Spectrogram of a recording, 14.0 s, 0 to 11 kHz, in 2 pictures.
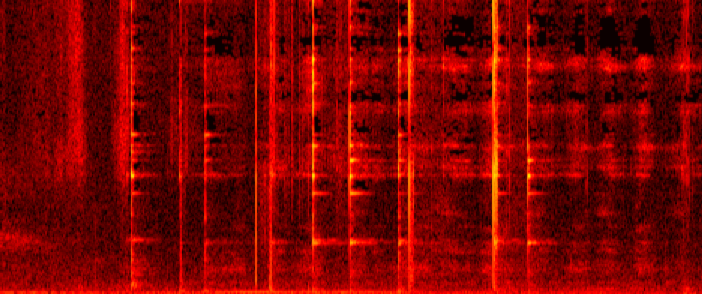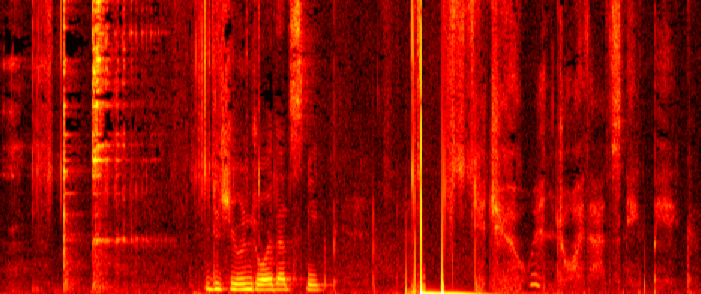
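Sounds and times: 
spoon softly scraping in a cup: 0:01.2 - 0:09.2
spoon swirling and tapping inside a cup: 0:01.3 - 0:05.9, 0:07.1 - 0:08.6
speech: 0:09.1 - 0:10.4.

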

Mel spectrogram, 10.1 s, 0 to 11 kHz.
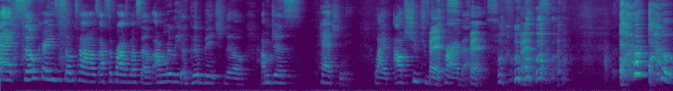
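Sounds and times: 
speech: 0:00.2 - 0:08.4, 0:09.3 - 0:10.0
laughter: 0:07.4 - 0:08.5
harsh raspy throaty coughs: 0:08.0 - 0:08.6, 0:09.2 - 0:10.0.

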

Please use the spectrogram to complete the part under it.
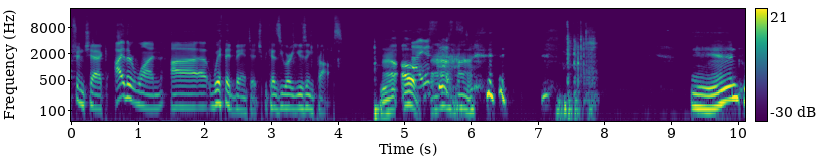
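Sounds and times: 
speech: 0:00.0 - 0:07.6, 0:09.3 - 0:10.1
two hard plastic dice tumbling and rattling across a table: 0:07.4 - 0:08.0.

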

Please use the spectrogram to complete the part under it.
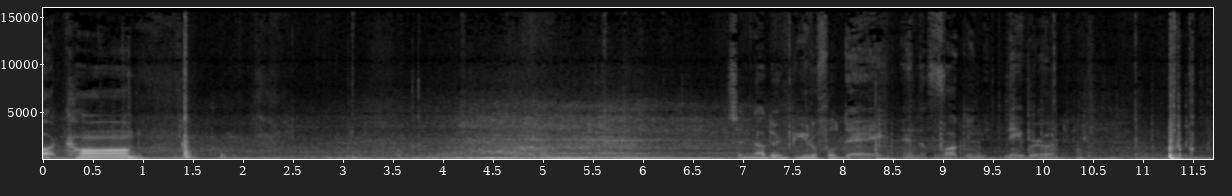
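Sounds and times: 
speech: 0:00.0 - 0:01.1, 0:06.9 - 0:10.6
road traffic rumbling: 0:00.0 - 0:11.6
car passing: 0:01.0 - 0:09.2.

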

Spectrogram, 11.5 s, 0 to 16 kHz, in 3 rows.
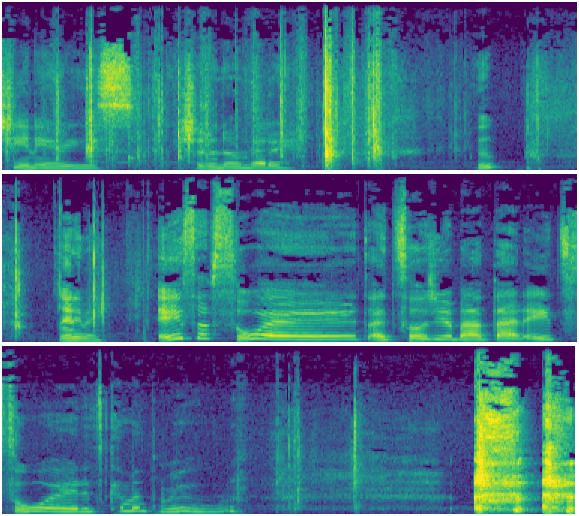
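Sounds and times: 
speech: 0:00.0 - 0:02.2, 0:03.2 - 0:03.6, 0:04.2 - 0:09.4
quiet breath: 0:09.4 - 0:10.8
person coughing harshly: 0:10.8 - 0:11.4.

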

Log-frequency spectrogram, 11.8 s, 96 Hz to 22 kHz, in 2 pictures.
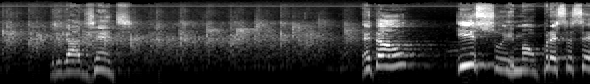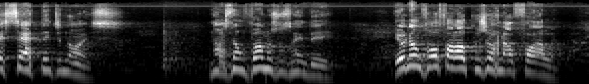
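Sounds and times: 
crowd applauding: 0:00.0 - 0:03.7
speech: 0:00.5 - 0:01.5, 0:03.6 - 0:07.1, 0:08.0 - 0:11.6.

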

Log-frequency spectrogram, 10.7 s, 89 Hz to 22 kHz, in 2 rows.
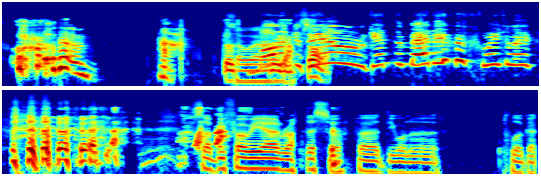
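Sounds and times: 
person coughing raspy coughs: 0:00.1 - 0:00.8, 0:01.6 - 0:02.0, 0:06.5 - 0:07.8
speech: 0:00.6 - 0:01.0, 0:01.6 - 0:10.7
laughter: 0:05.5 - 0:08.8.

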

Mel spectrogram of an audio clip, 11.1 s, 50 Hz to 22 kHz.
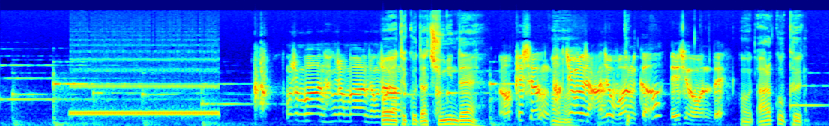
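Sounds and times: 
telephone ringback tone on an outgoing call: 0:00.9 - 0:03.0
speech: 0:03.9 - 0:10.9.

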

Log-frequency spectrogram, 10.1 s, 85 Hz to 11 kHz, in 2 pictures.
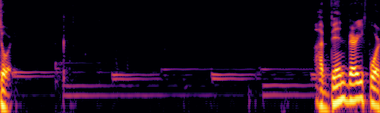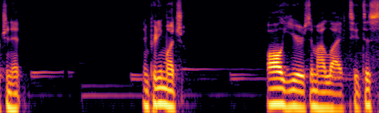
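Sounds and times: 
speech: 0:00.0 - 0:00.2, 0:04.2 - 0:05.4, 0:07.0 - 0:07.6, 0:08.6 - 0:10.1
water being poured or gulped: 0:00.7 - 0:01.8.

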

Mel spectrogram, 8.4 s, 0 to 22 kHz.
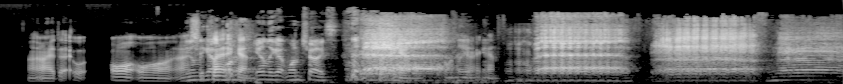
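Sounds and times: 
speech: 0:00.3 - 0:06.1
sheep bleating: 0:03.5 - 0:08.4.

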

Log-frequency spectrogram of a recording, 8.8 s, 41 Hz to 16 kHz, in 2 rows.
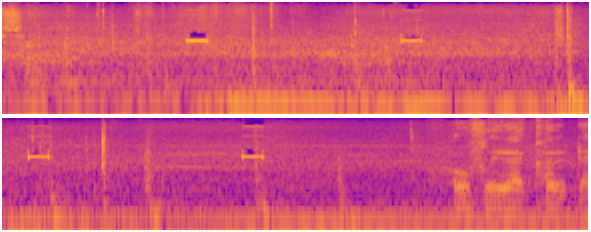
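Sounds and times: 
car power window motor whirring while rolling up: 0:00.4 - 0:07.6
speech: 0:07.9 - 0:08.7.

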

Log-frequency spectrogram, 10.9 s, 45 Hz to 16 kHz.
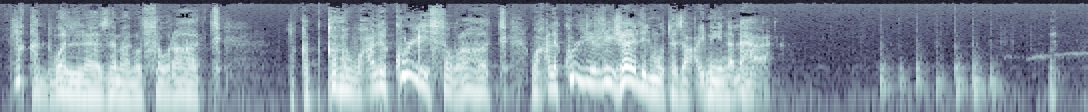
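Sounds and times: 
speech: 0:00.1 - 0:07.8
knocking on a door: 0:08.8 - 0:10.1.

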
